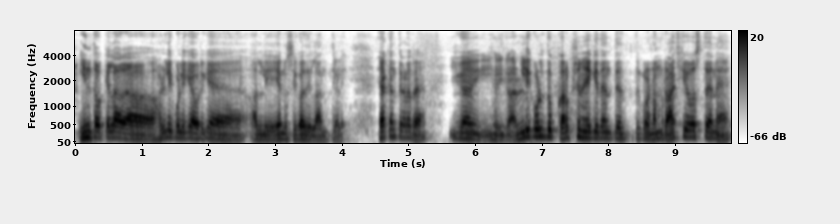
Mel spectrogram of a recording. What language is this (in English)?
Kannada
